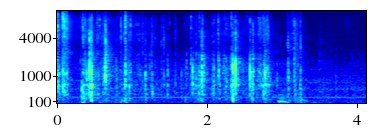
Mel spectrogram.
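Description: Clear plastic bag crinkling and rustling in the hands as it is opened and a small circuit board is pulled out. The crackling is irregular and dies away a little after three seconds in.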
